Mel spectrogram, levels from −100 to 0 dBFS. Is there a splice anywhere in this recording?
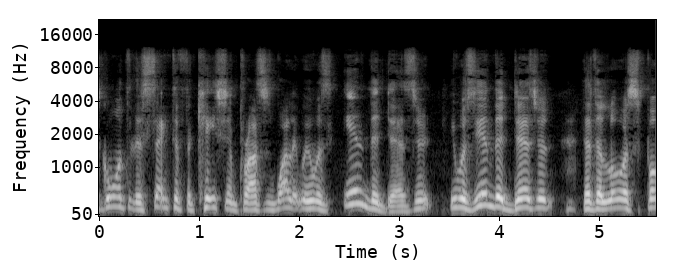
yes; 1 cut; at 3.4 s

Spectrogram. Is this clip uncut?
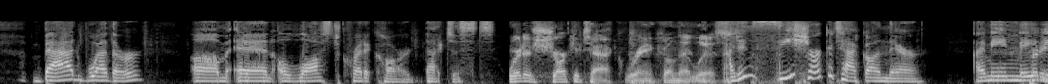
yes; 0 cuts

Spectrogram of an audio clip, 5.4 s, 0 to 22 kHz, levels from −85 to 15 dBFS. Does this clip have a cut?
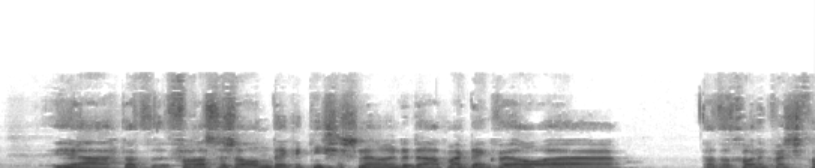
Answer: no; 0 cuts

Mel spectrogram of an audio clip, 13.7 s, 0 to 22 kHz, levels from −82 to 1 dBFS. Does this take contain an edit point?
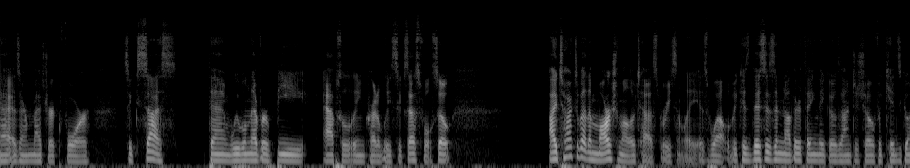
no; 0 cuts

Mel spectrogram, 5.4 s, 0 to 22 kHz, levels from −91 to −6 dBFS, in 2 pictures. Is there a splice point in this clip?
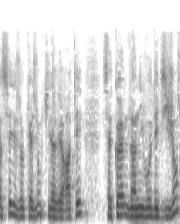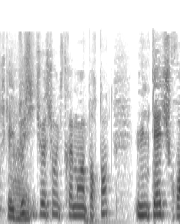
yes; 1 cut; at 1.7 s

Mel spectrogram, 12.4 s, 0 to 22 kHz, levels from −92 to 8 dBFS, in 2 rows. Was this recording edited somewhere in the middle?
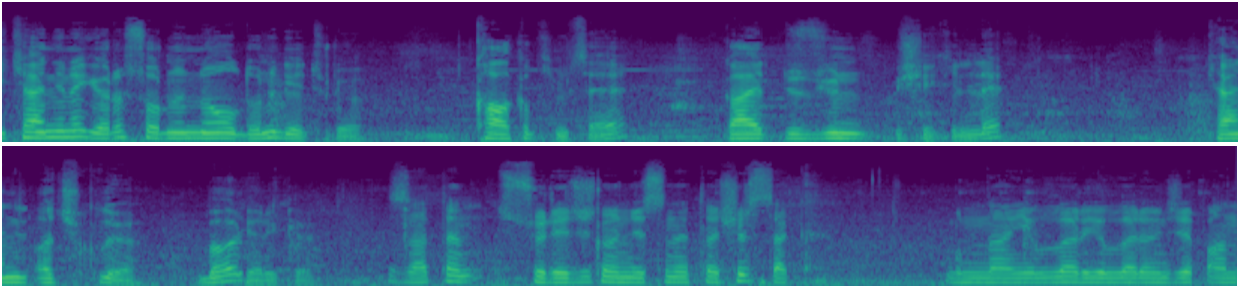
yes; 6 cuts; at 1.4 s, 2.7 s, 4.5 s, 6.3 s, 7.4 s, 9.1 s

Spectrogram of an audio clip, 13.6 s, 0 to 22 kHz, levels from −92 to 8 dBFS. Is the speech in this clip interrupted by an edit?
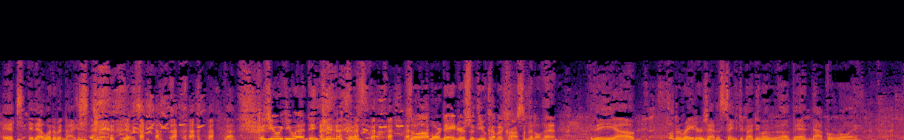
no; 0 cuts

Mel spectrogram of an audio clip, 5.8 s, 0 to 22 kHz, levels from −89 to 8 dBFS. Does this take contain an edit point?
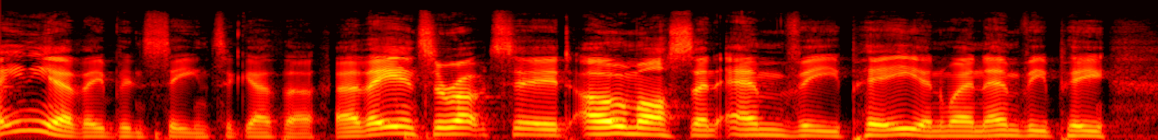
yes; 1 cut; at 1.6 s

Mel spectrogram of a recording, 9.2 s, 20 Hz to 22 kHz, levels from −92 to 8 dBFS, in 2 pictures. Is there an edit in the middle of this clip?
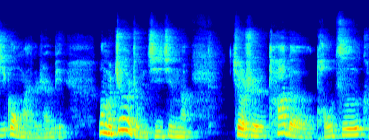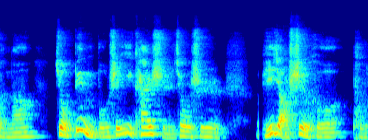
yes; 1 cut; at 7.8 s

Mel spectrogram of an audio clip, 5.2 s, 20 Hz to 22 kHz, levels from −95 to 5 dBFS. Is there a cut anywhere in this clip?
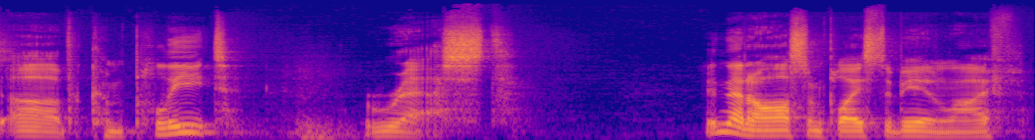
no; 0 cuts

